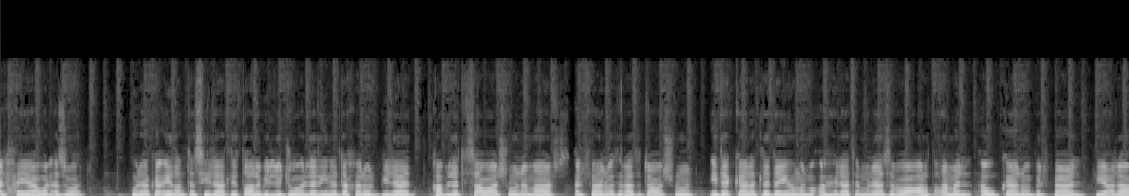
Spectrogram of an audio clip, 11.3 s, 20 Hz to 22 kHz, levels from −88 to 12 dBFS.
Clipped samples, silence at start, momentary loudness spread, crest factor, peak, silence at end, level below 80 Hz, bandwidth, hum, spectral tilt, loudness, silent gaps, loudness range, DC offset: under 0.1%; 0 s; 3 LU; 10 dB; 0 dBFS; 0 s; -36 dBFS; 10 kHz; none; -8 dB/octave; -11 LUFS; none; 1 LU; 0.2%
